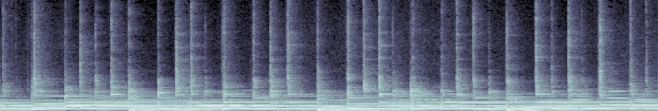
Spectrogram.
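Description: Zen handpan tuned to B Celtic minor, played with the fingers: a quick stream of struck steel notes that ring on over one another, with a low bass note coming back about every two seconds.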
